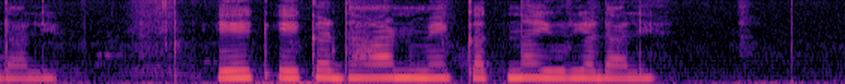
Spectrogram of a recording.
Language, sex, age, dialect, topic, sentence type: Magahi, female, 18-24, Central/Standard, agriculture, question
